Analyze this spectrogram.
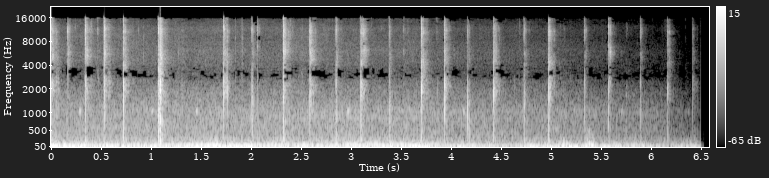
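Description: A quick, irregular series of sharp clicks or snaps, about four a second at first and then sparser, over a low rumble, growing fainter toward the end.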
